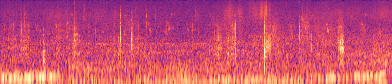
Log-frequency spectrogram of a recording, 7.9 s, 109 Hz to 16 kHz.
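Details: Two-year-old female polar bear Lila at Maruyama Zoo in Sapporo, Japan, on 19 January 2017, begs her mother Lara to nurse. A steady, deep, throbbing hum runs throughout, with sharp knocks and clicks scattered over it.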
